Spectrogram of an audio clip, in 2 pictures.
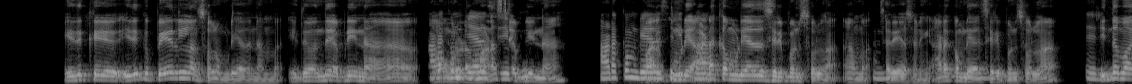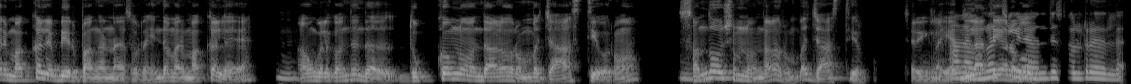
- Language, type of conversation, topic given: Tamil, podcast, சிரிப்பு ஒருவரைப் பற்றி என்ன சொல்லும்?
- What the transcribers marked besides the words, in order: none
